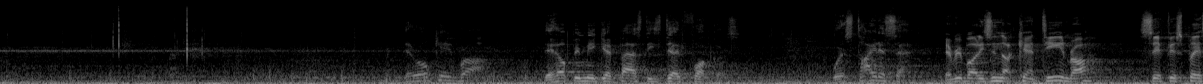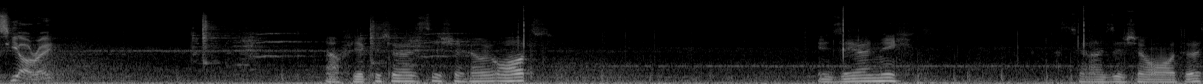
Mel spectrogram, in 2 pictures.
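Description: A torch flame crackles and roars.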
